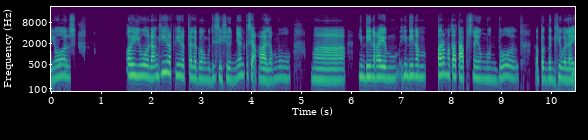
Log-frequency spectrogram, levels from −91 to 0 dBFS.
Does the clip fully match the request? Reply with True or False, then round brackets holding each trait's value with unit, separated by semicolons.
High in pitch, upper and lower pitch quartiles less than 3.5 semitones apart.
True (210 Hz; 3.0 semitones)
